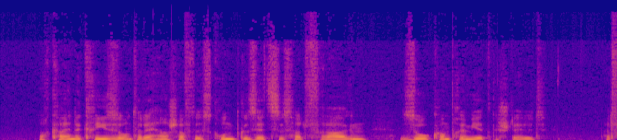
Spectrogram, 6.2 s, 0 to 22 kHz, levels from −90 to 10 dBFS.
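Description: A scratch on the disc wipes out more data than error correction can rebuild, once per revolution, so the player patches or mutes those samples. The result is CD scratch ticks: seven brief clicks between 1.34 and 2.44 s, about six a second, none longer than a couple of milliseconds.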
